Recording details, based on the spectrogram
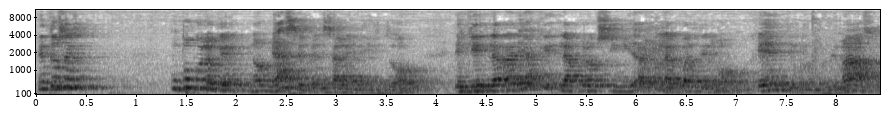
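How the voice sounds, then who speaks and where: Uruguayan guy preaching, super high voice, bouncy storytelling, big echoey church hall. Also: a little hiss or hum. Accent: Uruguayan Spanish. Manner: animated storytelling, laughing asides. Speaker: pastor. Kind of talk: sermon. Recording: echoey hall, mic far off.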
